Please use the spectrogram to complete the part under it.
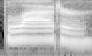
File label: "bladder", en us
